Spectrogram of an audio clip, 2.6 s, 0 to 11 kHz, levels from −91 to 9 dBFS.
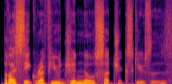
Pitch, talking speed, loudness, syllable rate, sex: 105 Hz, 185 wpm, -18 LUFS, 4.9 syllables/s, male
